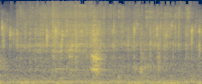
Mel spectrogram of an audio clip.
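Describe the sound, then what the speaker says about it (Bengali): Whole cumin, bay leaf and dried red chilli crackle and sizzle in hot oil as a tempering for a vegetarian chana paneer dish, a steady close frying hiss with small pops throughout and no voices. "তেলের মধ্যেই আমি একটু জিরে গোটা জিরে তেজপাতা শুকনো লঙ্কা"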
